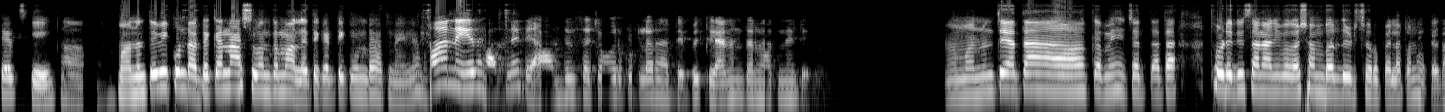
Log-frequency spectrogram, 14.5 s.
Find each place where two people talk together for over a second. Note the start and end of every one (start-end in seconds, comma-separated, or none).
none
